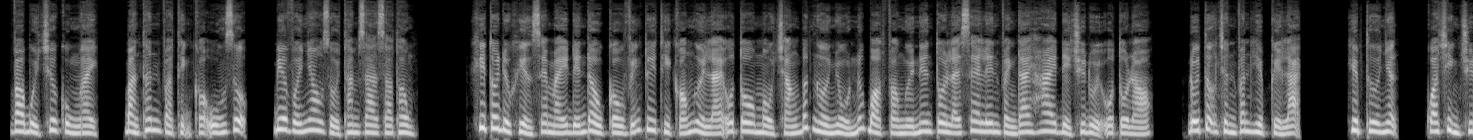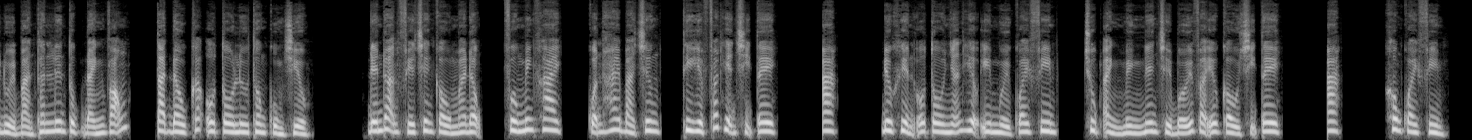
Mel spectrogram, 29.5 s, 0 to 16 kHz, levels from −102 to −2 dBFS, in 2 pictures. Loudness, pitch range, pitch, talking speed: -22 LUFS, 195-240 Hz, 220 Hz, 275 wpm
